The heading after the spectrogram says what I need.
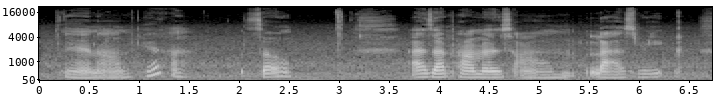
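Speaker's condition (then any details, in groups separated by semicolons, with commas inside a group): Cerebral palsy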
